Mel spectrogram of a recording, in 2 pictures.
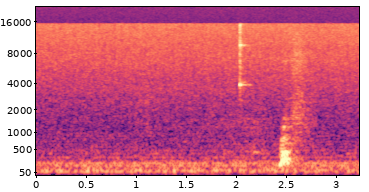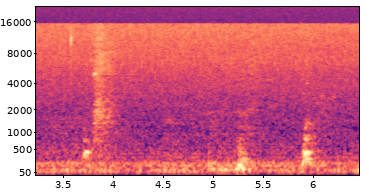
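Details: A pet dog barking softly in her sleep while dreaming during an afternoon nap; four faint, muffled woofs spaced irregularly over several seconds, low and quiet against steady indoor room noise.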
